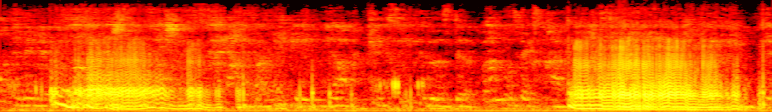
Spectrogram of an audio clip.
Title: Boston Terrier snoring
